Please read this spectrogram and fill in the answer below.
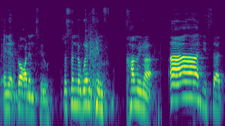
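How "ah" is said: loud high "ah"; high yell of alarm; acted scream. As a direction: cry out as the wind hits. Wind hits the engine.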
